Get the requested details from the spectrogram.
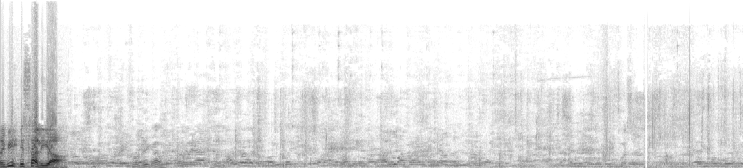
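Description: A crowd of men chatter in a low murmur outdoors.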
